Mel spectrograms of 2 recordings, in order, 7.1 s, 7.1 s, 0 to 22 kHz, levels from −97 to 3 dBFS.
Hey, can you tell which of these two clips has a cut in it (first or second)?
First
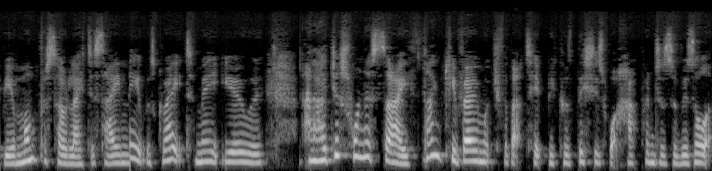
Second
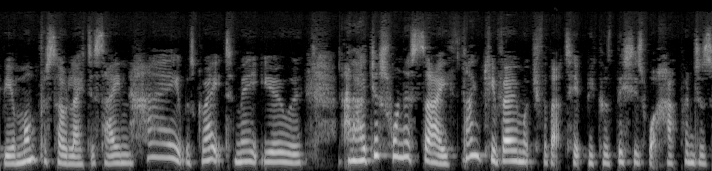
first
